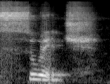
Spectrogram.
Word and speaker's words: sewage: E A E is silent. So there's wage but sewage.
